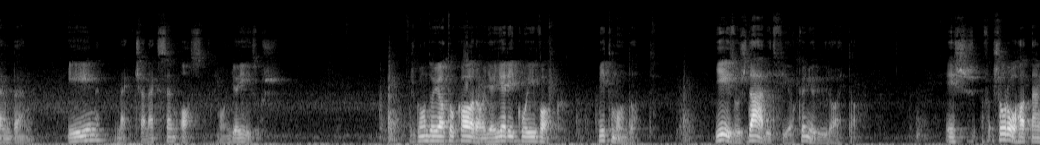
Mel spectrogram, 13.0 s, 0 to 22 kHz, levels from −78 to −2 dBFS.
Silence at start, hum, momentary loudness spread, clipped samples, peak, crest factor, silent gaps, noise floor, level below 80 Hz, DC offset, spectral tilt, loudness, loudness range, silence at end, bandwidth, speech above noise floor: 0 s; none; 26 LU; under 0.1%; -2 dBFS; 22 dB; none; -46 dBFS; -44 dBFS; under 0.1%; -6.5 dB/octave; -21 LUFS; 12 LU; 0 s; 14.5 kHz; 25 dB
